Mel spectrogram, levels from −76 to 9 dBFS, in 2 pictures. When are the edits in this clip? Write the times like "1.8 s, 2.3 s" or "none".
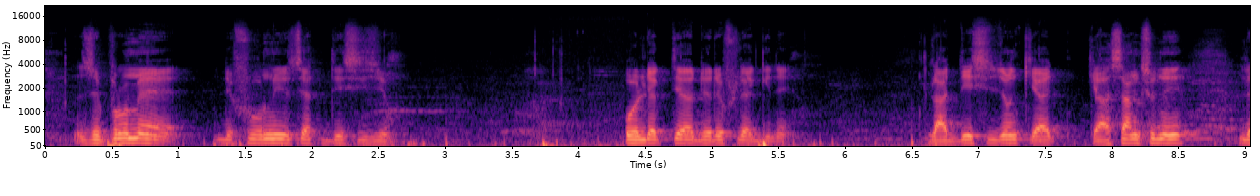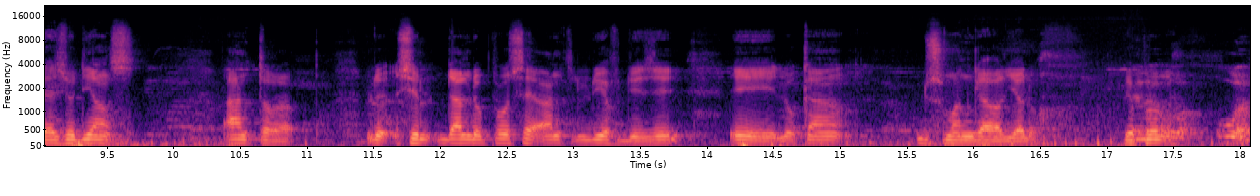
none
